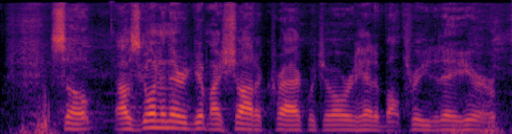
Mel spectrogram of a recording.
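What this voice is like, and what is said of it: Very fast speech. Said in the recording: “why I'm talking so fast.”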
